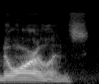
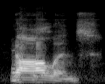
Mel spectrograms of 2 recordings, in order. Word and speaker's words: New Orleans: But when we were in New Orleans, Norins, thank you for saying it.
